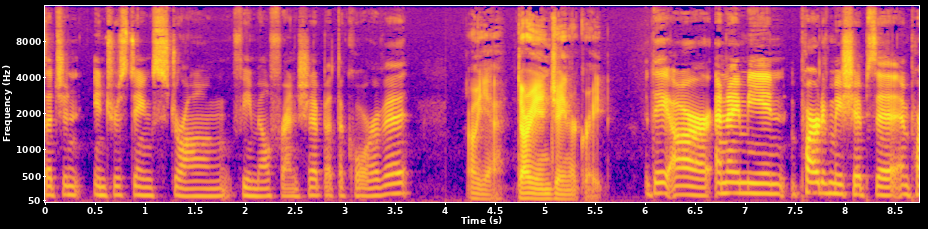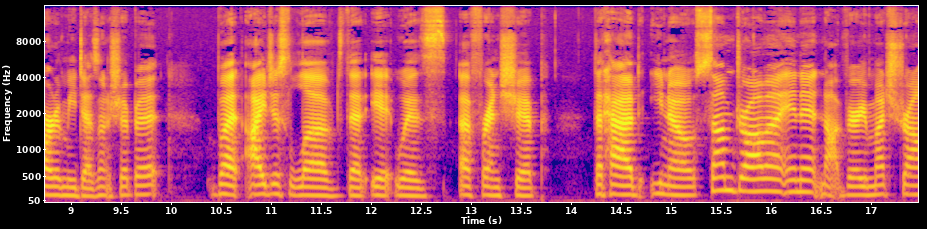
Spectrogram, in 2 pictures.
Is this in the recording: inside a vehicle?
no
